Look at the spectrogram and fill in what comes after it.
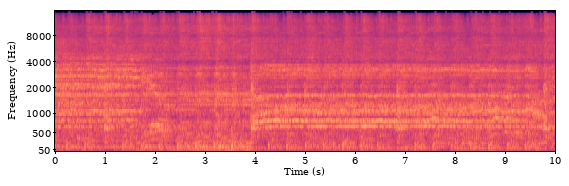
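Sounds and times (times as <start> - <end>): choir singing chord: 3.9 - 10.0.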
